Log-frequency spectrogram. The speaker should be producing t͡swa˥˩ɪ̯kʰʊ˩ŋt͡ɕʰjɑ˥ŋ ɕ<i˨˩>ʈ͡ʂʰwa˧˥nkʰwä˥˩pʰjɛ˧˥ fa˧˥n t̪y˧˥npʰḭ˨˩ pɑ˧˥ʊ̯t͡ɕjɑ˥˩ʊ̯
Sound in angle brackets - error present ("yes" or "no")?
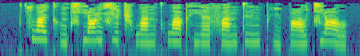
yes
